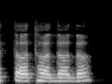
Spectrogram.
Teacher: त बोलते हैं तो जीभ हमारी टच होती है दांतों से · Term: त्वर्ग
